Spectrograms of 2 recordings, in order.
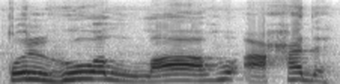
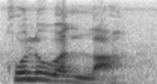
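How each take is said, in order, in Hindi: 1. 'qul' के बाद का 'hu' अक्षर साफ़ तौर पर बोला जाता है। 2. 'qul' के बाद का 'hu' अक्षर छोड़ दिया जाता है। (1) "जब तक हुआ ना पढ़ा जाए तब तक वो आयत मुकम्मल नहीं होगी" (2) "वो भी इसमें गलती करते हैं"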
